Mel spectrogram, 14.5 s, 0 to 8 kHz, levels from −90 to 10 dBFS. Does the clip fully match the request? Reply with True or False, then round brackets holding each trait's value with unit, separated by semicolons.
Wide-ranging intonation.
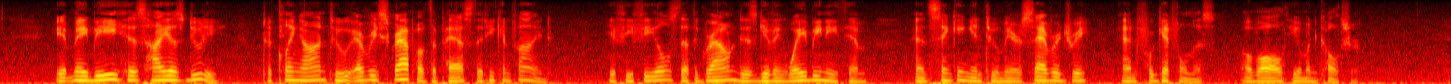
False (4.6 semitones)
